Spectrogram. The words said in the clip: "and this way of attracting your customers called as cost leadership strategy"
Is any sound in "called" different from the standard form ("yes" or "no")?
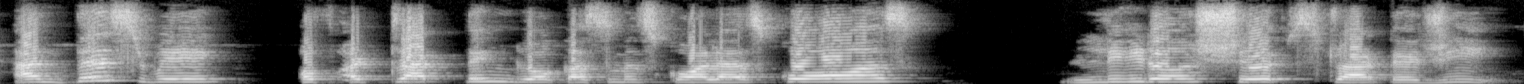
yes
